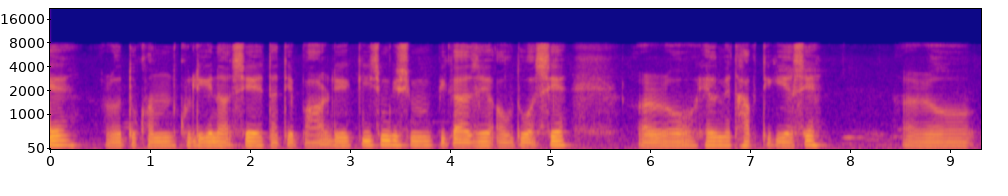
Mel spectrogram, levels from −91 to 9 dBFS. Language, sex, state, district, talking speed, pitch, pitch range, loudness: Nagamese, male, Nagaland, Dimapur, 130 wpm, 115 Hz, 110-125 Hz, -18 LUFS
